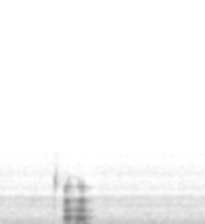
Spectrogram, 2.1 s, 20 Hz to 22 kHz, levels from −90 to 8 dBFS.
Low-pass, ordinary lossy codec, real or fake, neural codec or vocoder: 7.2 kHz; none; real; none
